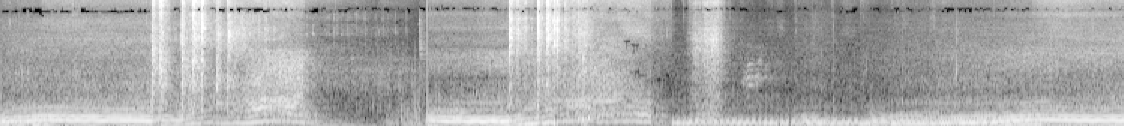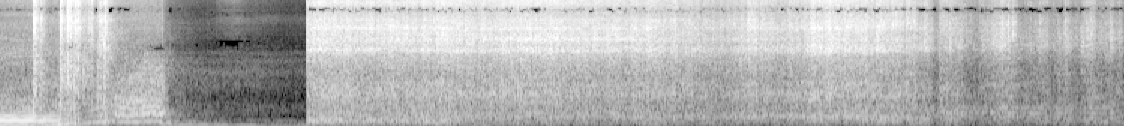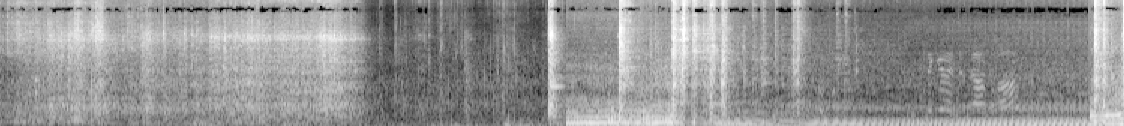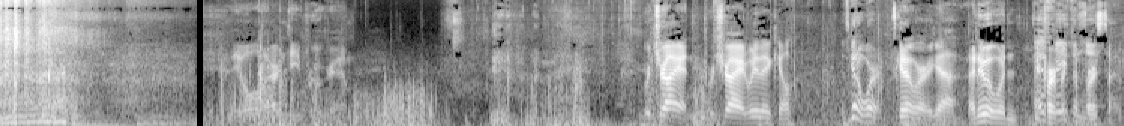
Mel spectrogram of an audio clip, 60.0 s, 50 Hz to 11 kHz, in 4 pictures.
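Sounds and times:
engine revving hard: 11.7 - 17.4, 43.8 - 46.3.

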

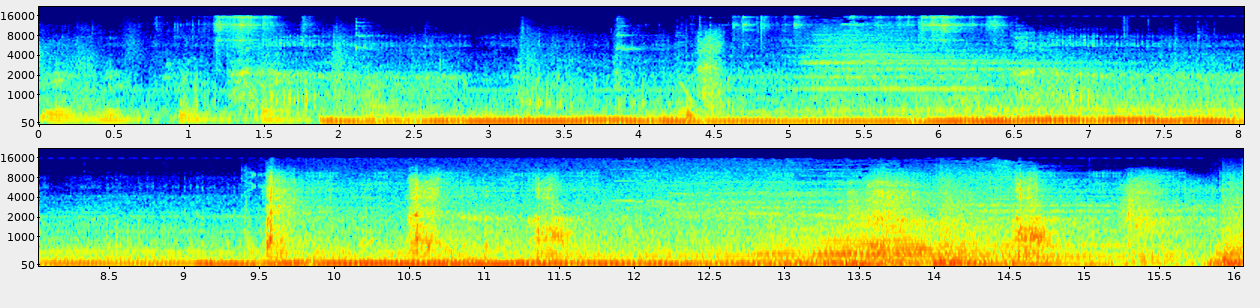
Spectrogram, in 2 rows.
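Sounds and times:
deep low drone: 1.8 - 16.0
harsh rasping hits: 9.2 - 16.0.

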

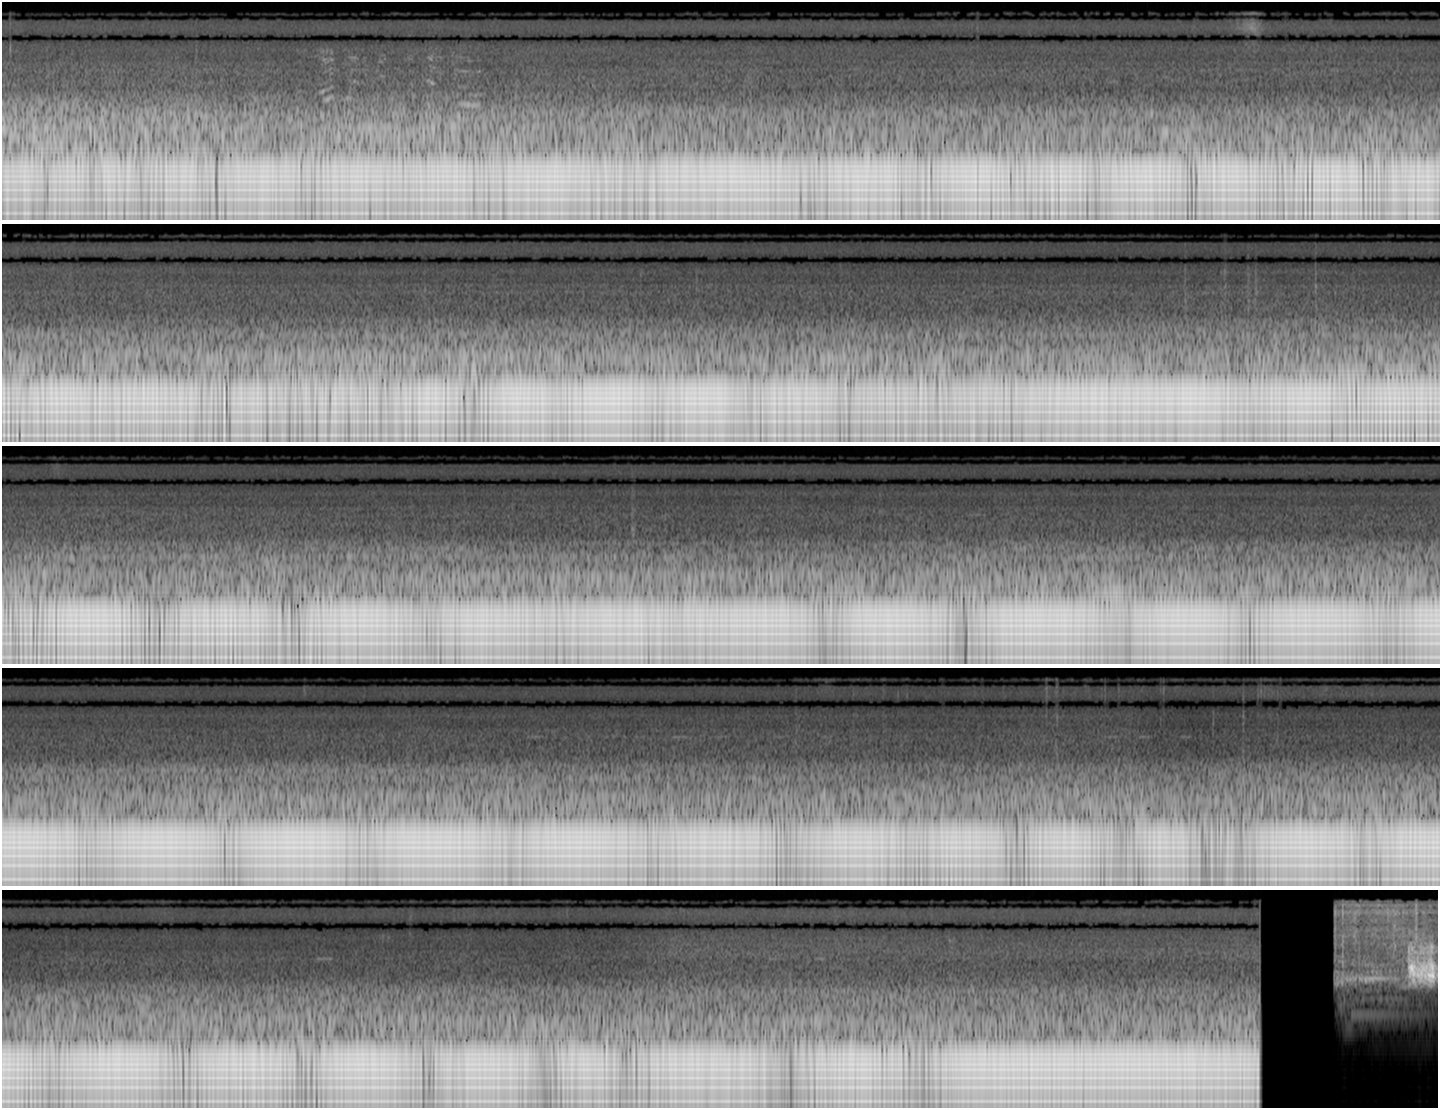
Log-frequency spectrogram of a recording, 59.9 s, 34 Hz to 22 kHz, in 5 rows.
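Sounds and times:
turboprop engines droning: 0.0 - 58.4.

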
